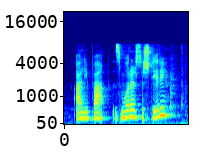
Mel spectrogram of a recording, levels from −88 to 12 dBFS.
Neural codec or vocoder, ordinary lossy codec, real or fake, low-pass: none; none; real; none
